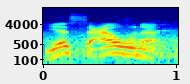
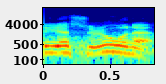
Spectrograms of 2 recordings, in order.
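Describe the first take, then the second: First: The sound before the w is 'a'. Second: The sound before the w is not 'a'. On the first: The speaker calls it right. "يكون ما قبل الواو مفتوح" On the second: The speaker calls it wrong. "فلا تقول يسعون، هذا خطأ"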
